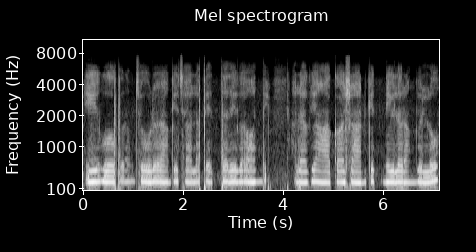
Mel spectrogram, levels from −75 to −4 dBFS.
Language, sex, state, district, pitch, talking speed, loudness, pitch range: Telugu, female, Andhra Pradesh, Sri Satya Sai, 240 Hz, 85 wpm, -15 LUFS, 230-245 Hz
